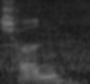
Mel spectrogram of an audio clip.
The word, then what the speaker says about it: Chen: something to do with the Chen family. Or Chen, it's sometimes pronounced in English. But it sounds more like Chun in Mandarin.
